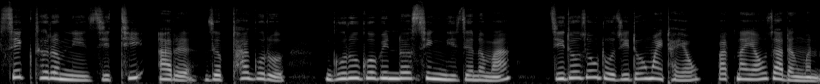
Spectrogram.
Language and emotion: Bodo, neutral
